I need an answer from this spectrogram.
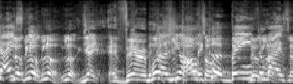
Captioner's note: clamoring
